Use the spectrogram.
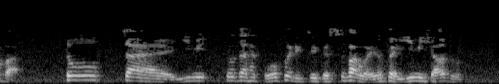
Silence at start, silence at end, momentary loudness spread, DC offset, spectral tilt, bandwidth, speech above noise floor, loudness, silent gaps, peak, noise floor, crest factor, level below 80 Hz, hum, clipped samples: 0 s; 0.4 s; 7 LU; under 0.1%; -4.5 dB/octave; 5.8 kHz; 25 dB; -23 LUFS; none; -2 dBFS; -48 dBFS; 20 dB; -68 dBFS; none; under 0.1%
